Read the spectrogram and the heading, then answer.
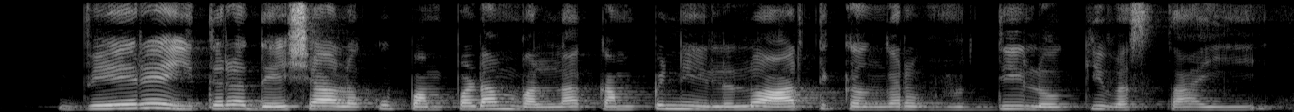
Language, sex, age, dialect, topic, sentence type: Telugu, female, 41-45, Southern, banking, statement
